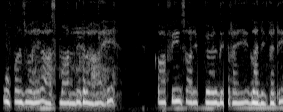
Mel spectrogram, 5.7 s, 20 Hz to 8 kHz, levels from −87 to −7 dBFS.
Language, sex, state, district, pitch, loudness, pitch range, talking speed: Hindi, female, Bihar, Lakhisarai, 280 Hz, -27 LUFS, 270-290 Hz, 150 wpm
